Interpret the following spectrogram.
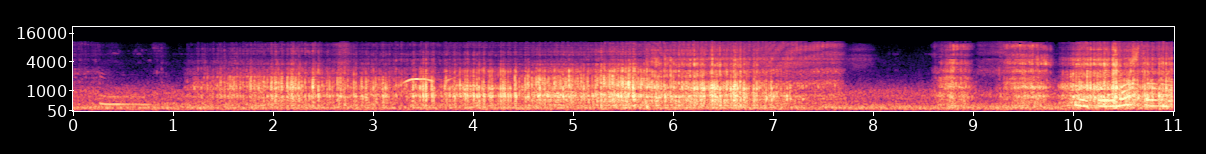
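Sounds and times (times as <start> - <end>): toy truck plow scraping: 1.1 - 7.8, 8.6 - 11.0
short squeak: 3.3 - 3.7.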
